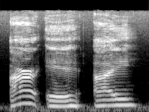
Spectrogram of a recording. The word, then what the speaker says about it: Raimi: R-A-I-M-I, pronounced Raimi.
